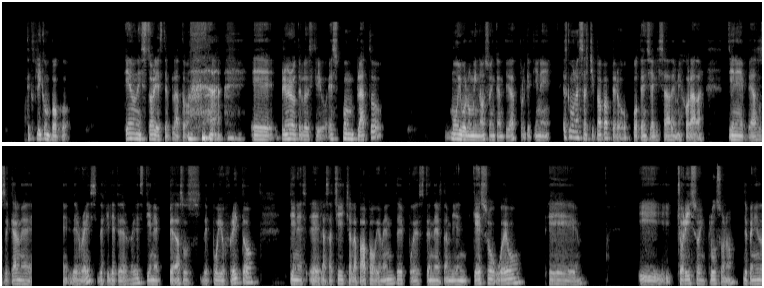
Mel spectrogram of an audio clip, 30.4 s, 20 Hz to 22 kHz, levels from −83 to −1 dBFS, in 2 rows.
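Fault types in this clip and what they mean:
Rebuffering stall: playback ran out of downloaded audio, so the speech falls silent from 15.79 to 16.42 s and then resumes exactly where it stopped, adding 0.63 s. Unlike a dropout, nothing is skipped. Time is inserted rather than audio removed.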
